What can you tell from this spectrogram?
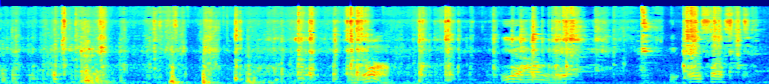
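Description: Metal clinking and knocking as a metal double lunch tin used as a cooking pot is handled and opened: a string of sharp clinks and knocks.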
